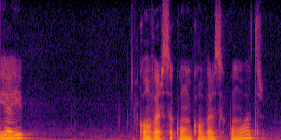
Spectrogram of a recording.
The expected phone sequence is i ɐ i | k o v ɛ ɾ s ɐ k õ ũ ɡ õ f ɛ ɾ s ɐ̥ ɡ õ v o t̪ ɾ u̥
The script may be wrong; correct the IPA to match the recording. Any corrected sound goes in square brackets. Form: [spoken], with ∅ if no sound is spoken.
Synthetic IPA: i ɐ i | k [õ] v ɛ ɾ s ɐ k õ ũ [k] õ [v] ɛ ɾ s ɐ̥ [k] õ [∅] o t̪ ɾ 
